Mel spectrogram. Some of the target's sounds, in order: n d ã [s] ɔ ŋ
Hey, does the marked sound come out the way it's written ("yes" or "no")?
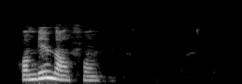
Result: no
